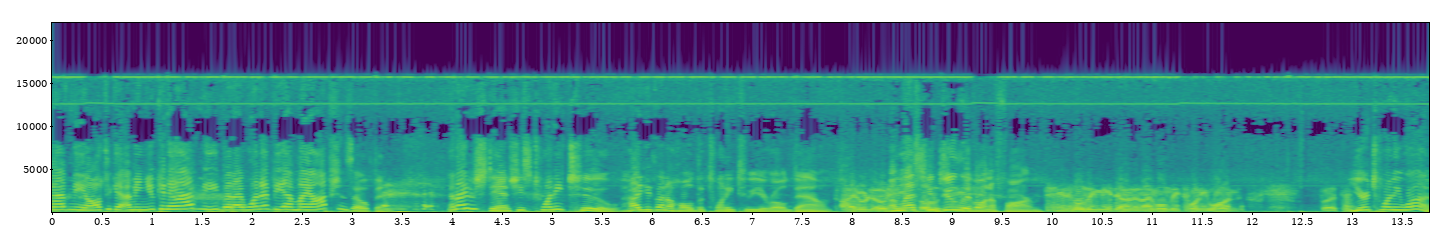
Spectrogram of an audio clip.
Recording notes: This is a caller on my Saturday night live show.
